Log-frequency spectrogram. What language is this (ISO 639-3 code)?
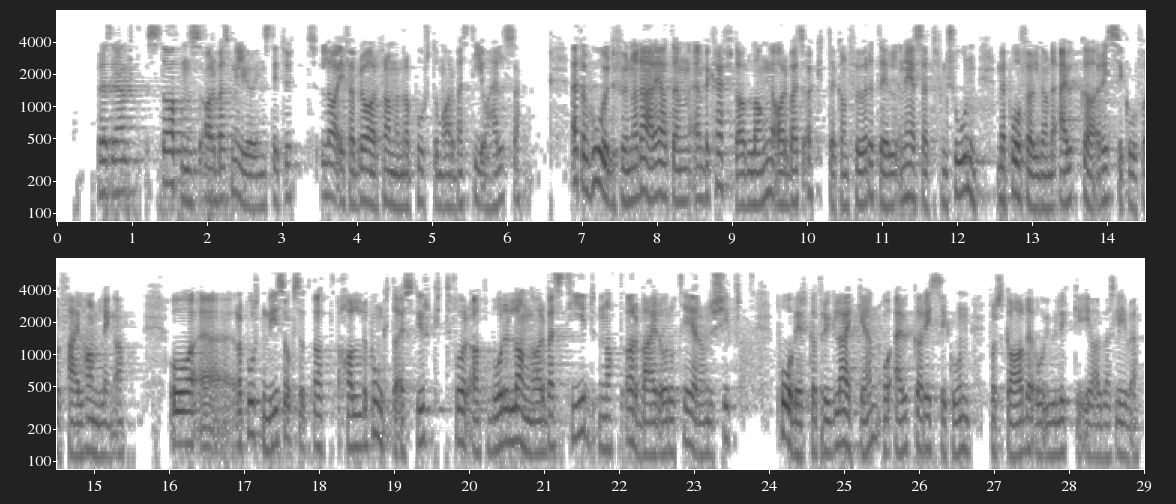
nor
